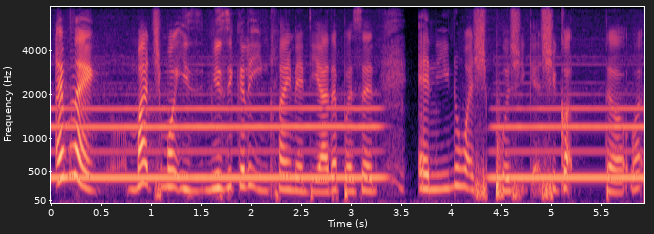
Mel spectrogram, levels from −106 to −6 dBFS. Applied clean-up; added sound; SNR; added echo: none; Wind instrument, woodwind instrument; 1 dB; none.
